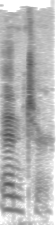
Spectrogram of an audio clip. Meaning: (verb) 1. To go or come into an enclosed or partially enclosed space 2. To cause to go (into), or to be received (into); to put in; to insert; to cause to be admitted
- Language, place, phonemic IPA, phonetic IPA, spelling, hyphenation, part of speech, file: English, California, /ˈɛntɚ/, [ˈɛɾ̃ɚ], enter, en‧ter, verb / noun, En-us-enter.ogg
